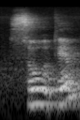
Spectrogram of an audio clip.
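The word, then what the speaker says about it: ⲥⲱⲧⲙ: سوتم سوتم سوتم سوتم ده النطق بتاعها سوتم النطق لغه مصريه قديمه طب والكتابه بتاعتها الحروف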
